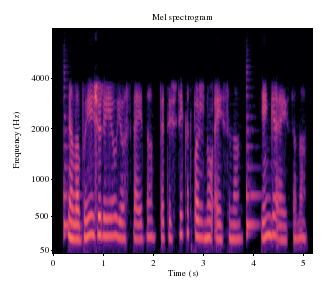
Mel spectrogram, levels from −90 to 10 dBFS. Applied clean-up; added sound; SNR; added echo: none; Bowed string instrument; 12 dB; none.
